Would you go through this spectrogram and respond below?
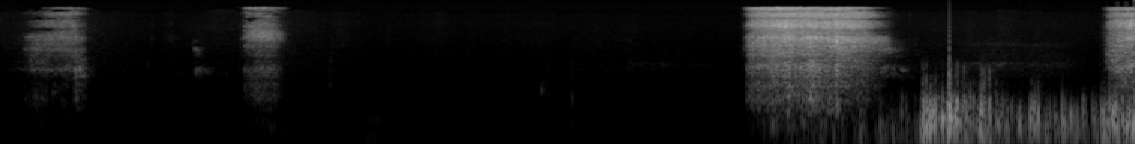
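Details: Two faint sniffs, then a loud sneeze followed by rough, blustery nose blowing.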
